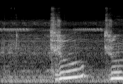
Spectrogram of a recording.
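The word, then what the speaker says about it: through: में P silent है, थ्रू में GH साइलेंट है, शुड में L साइलेंट है, बॉम में B साइलेंट है और नेव में K साइलेंट है.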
